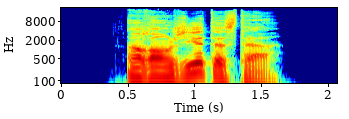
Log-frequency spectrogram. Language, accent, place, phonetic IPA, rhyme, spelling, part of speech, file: German, Germany, Berlin, [ɑ̃ʁaˈʒiːɐ̯təstɐ], -iːɐ̯təstɐ, enragiertester, adjective, De-enragiertester.ogg
- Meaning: inflection of enragiert: 1. strong/mixed nominative masculine singular superlative degree 2. strong genitive/dative feminine singular superlative degree 3. strong genitive plural superlative degree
